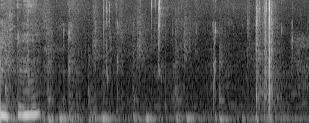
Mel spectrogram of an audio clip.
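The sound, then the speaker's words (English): Steady chewing of a crunchy peanut butter sandwich with a bit of added saltiness, with irregular crisp crunches and mouth clicks over several seconds, opening with a short hummed murmur from the eater. “It's just a peanut butter sandwich with a crunch and a bit more saltiness.”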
